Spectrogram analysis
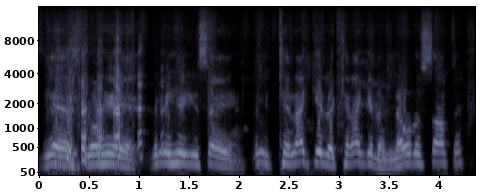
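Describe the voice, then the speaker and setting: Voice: mid-range voice, fast talker, a little mellow. A radio host with an emphatic, slangy way of talking, bantering casually and often repeating phrases.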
